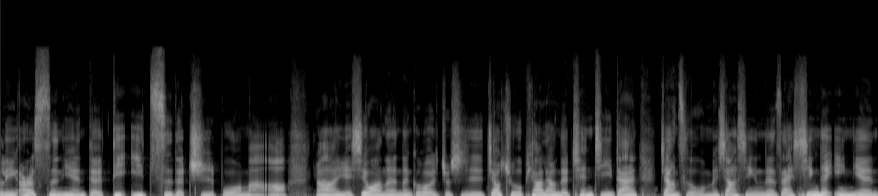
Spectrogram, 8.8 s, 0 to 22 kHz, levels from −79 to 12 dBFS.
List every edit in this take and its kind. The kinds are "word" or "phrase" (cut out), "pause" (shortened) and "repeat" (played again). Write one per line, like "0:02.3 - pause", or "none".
none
